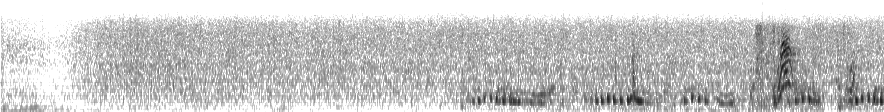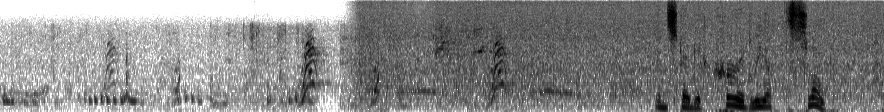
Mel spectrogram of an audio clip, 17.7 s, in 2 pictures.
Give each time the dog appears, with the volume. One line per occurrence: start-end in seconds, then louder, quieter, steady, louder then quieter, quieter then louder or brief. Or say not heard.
7.5-14.1 louder.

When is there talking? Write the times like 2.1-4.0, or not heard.
15.3-17.6.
